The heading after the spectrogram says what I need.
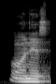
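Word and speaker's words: honest: में ओ आता है और एच जो होता है वह साइलेंट हो जाता है और वो यानी कि वो जो है ऑनेस्ट में वो एक प्रकार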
